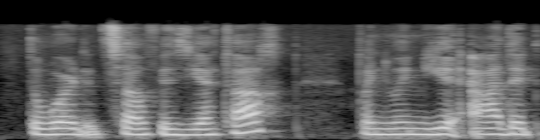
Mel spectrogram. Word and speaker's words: yataq: Like I said, the word itself is yataq, but when you add it next to another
